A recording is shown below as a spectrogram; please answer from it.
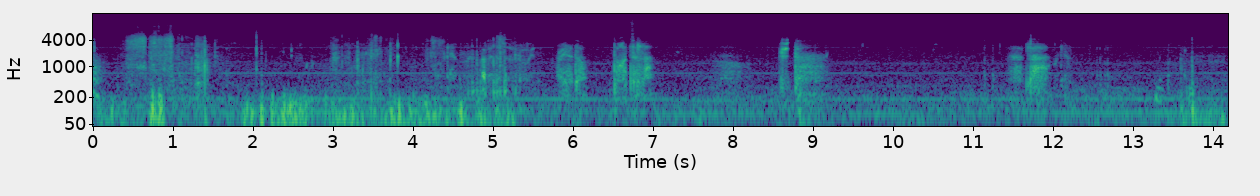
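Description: Hushed, whispered voices in short bursts, over a faint steady low hum.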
